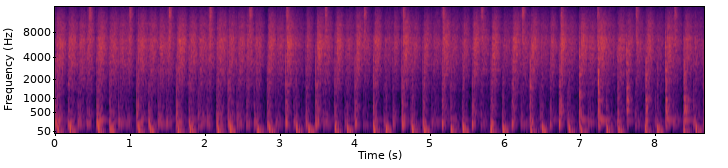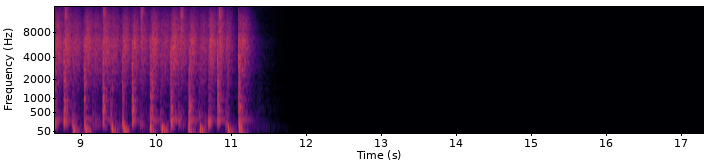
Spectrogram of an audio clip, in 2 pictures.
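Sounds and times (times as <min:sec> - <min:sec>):
samba snare drum patterns: 0:00.0 - 0:11.4.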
